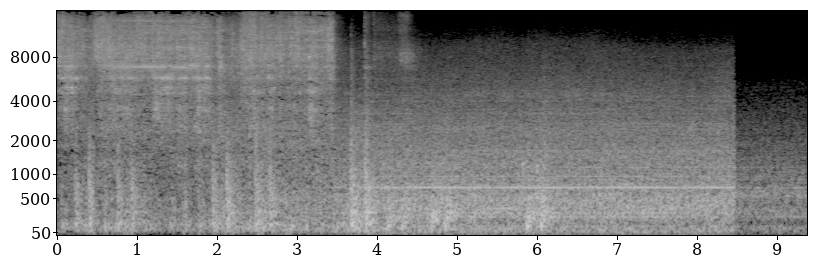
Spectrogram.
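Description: Coaches of the 'Seven Stars in Kyushu' cruise train rolling past, their wheels clacking over the rail joints with a high squeal. After about three and a half seconds the train has passed, and a steady single high tone carries on until a sudden drop to a quieter hum near the end.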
